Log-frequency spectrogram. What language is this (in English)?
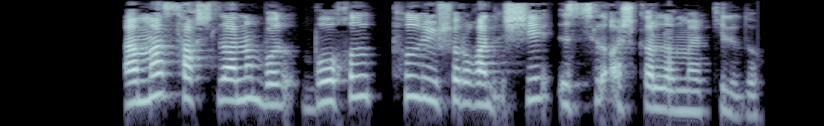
Uyghur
